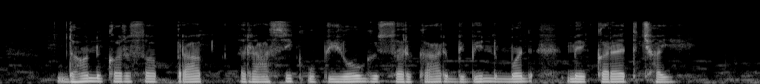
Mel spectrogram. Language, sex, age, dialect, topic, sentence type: Maithili, male, 18-24, Southern/Standard, banking, statement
